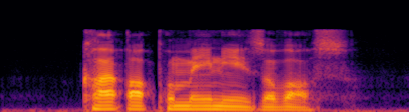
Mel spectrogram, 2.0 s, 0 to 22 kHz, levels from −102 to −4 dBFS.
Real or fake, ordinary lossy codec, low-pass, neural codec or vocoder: fake; none; 7.2 kHz; autoencoder, 22.05 kHz, a latent of 192 numbers a frame, VITS, trained on many speakers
